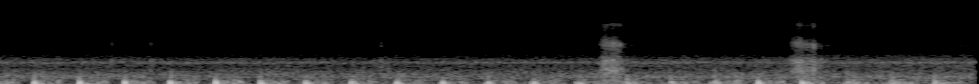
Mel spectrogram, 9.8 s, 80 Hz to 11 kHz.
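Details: Heart during compression, somewhat slow: steady, regular low thumps at roughly 65 beats a minute with faint rubbing noise; heartbeat.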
